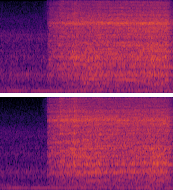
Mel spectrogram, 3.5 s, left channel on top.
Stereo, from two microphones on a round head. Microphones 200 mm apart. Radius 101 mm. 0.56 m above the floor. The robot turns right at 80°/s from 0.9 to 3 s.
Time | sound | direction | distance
0.9 | sawing | 70° right | 3 m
